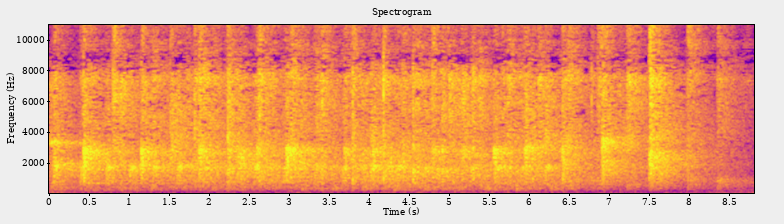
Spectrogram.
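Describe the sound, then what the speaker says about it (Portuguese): A church congregation claps joyfully during a service, a long loud round of hand claps with sharp, rhythmic accents standing out from the crowd, close and sustained before easing off at the end. "Desocupe as vossas mãos e dê uma salva de palmas bem alegre para Jesus."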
